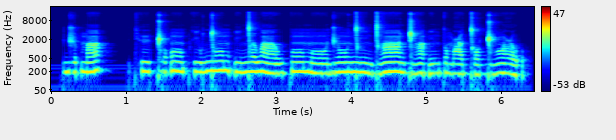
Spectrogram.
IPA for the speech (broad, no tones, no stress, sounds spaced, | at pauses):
d͡ʒ ʊ ʔ m ã | tʰ y ɡ͡ǁ ɔ ʔ õː pʰ i w ŋ͡ǀ õː m ʔ i ŋ͡ǀ ɜ w ãː w k õː m õː d͡ʒ õː ŋ͡ǀ ĩː ɡ͡ǀ ãː ɡ͡ǁ ãː ʔ ĩ m t ɔ m ʕ ɜ ǀ ɔ ɡ͡ǁ ɔ̃ː ʕ o ʔ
